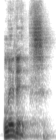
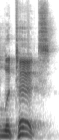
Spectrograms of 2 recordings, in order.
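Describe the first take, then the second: First: The first T ends the first syllable. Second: The first T starts the second syllable. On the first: The speaker calls it right. "You split that first T and connect it to the first syllable" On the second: The speaker calls it wrong. "people who deliberately mispronounce Lititz"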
